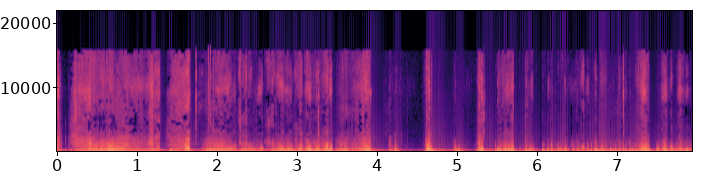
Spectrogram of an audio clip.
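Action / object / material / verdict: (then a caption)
scrape / foam microphone windscreen / foam / none. Long acrylic nail tips scratch across a black foam microphone windscreen, making a dense, low-heavy rustling scrape. After about four seconds the scratching breaks into shorter, separate strokes with brief gaps between them.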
